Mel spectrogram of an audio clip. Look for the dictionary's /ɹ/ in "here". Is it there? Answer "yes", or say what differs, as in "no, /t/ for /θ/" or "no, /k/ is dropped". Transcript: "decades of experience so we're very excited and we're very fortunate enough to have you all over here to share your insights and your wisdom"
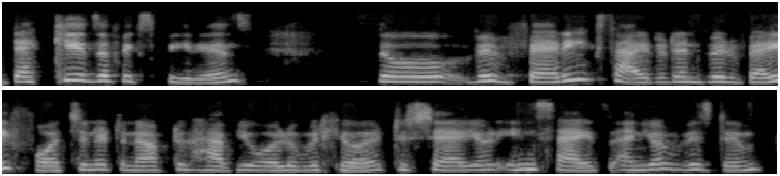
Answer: yes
